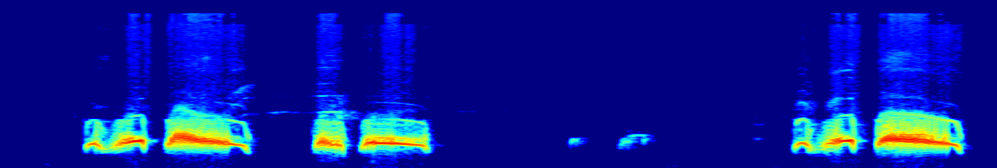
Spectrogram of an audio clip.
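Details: Spotted dove in 'thổ sấm' voice style repeating its coo three times. Each phrase is a short wobbly note followed by a longer, level, resonant hoot. Faint soft ticks fill the quiet gap between the second and third phrases.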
